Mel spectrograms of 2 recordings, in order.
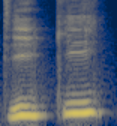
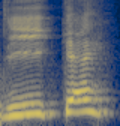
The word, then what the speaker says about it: Dike: is another word for lesbian his name is pronounced Dicky d e he he Daryl DK Daryl D key Daryl first of all Dyke is uh Dyke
